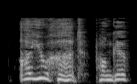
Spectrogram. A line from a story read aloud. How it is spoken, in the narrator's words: cried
